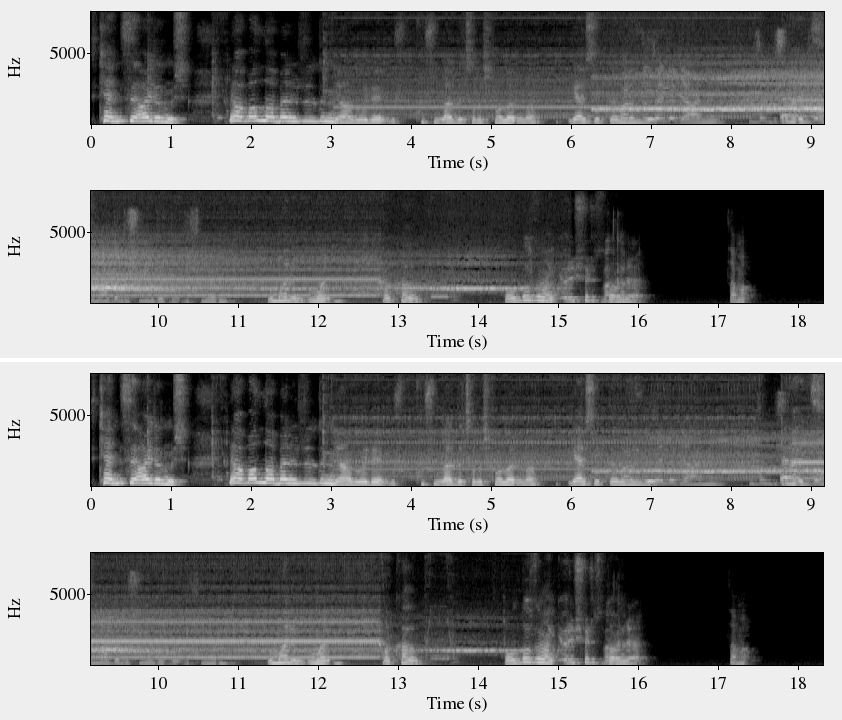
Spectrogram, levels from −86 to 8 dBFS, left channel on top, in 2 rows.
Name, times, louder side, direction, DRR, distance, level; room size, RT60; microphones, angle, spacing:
voice 1, 0.1-5.6 6.0-7.1 8.6-8.9 11.4-12.3 12.8-13.3 14.3-16.0, right 2 dB, 25° right, 0.5 m, -19 dB
sound 1, 0.7-0.8 1.5-1.7 2.9-13.7 14.3-14.4 15.0-15.1, right 5 dB, 55° right, 2.8 m, -31 dB
Surreal Horror Ambience, 6.3-15.1, left 6 dB, 50° left, 0.5 m, -27 dB
voice 2, 6.5-7.9 8.2-11.0 14.5-14.7 15.5-16.0 17.1-17.3, left 1 dB, 70° left, 1.3 m, -33 dB
7.5 x 4.7 x 3.7 m
head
